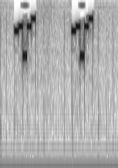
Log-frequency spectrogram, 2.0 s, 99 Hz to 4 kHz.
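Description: Five-tone selective call (ZVEI), heard as quick runs of five tones, tones of about 70 ms. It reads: 89299 89299
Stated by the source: Five-tone ZVEI selective call received on an SDR, from the audio.f85360.feuerwehr-orlamuende.org fire brigade server.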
